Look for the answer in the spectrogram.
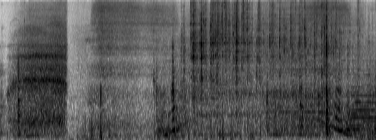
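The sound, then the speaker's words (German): A steady hiss of steaming water from an espresso machine cooling flush, briefly cutting off, then returning with gurgling, sputtering bursts and mechanical clicks, moderately loud. “Also es gibt, äh, nee, Entschuldigung, ich habe ja einen Coolflash gerade gemacht. Es gibt dieses dampfende Geräusch”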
